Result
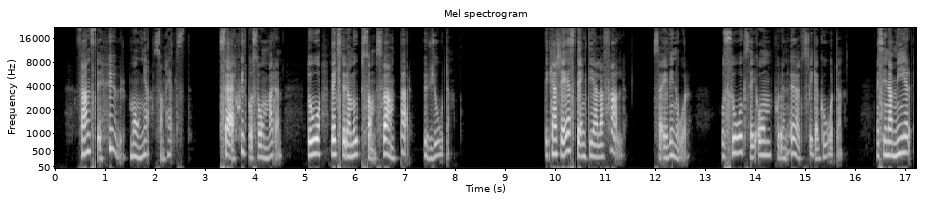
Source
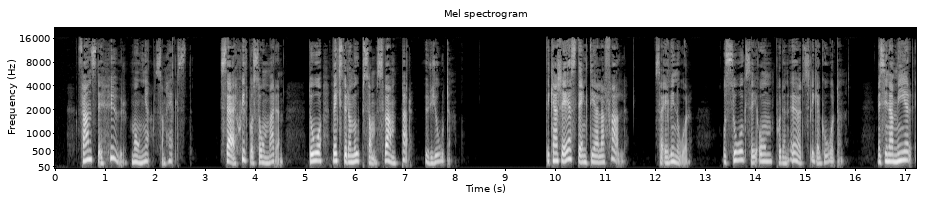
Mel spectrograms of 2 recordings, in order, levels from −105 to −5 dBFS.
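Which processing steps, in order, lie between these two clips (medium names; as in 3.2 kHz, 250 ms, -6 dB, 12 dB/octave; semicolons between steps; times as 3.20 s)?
tracing distortion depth 0.037 ms; high-order bell 900 Hz +11 dB 2.4 oct; pitch shift +11 st; trim -8.5 dB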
